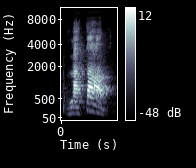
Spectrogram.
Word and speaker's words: la table: So let's see, here we can have la table, la table, la table. So you see, it's only the L, the BL that is sounding at the end.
